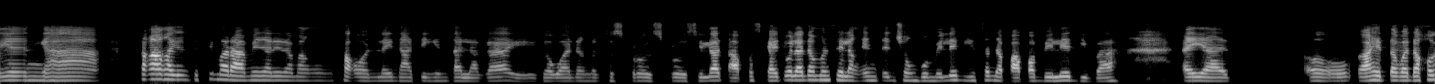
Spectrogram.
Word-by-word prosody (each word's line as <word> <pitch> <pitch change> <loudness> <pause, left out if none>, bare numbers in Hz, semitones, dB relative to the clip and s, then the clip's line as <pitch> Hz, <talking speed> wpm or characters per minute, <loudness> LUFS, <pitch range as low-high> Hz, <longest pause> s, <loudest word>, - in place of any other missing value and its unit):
yun 190 0 -3
nga. 185 -1 0 0.5
Saka 240 +1 +11
ngayon 220 -2 +1
kasi 220 +4 -18
marami 195 -4 +3
na 195 - -2
rin 190 0 -5
namang 180 -1 -10 0.3
sa 185 - +1
online 170 0 -10
natingin 165 0 -10
talaga, 165 +2 -5
eh, 150 -2 -15
gawa 160 0 -8
ng 160 0 -15
nagso-scroll-scroll 160 0 -12
sila, 165 +4 +1
tapos 165 +5 -1
kahit 180 -1 +2
wala 200 0 +5
naman 205 0 0
silang 185 -5 0
intensiyong 180 -1 -7
bumili 175 +4 -3
minsan 180 0 -9
napapabili, 170 +1 +1
'di 165 -3 -12
ba? 160 +2 -3 0.7
Ayan. 170 -2 +4 0.8
Oo 170 0 -5
kahit 185 +3 +5
naman 185 -1 +3
ako 195 +3 +4
175 Hz, 140 wpm, -24 LUFS, 165-190 Hz, 0.8 s, Saka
